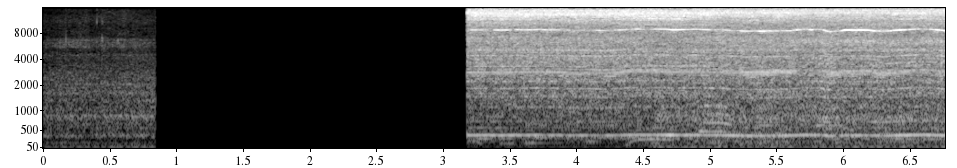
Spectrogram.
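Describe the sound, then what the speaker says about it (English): A steel wire brush cup spins against the metal motor frame of a 1957 Lionel Postwar Alco 200 A locomotive. A short burst of noise cuts out into silence, then a loud, steady whirring scrub runs on without a break. "I'm using a steel wire brush cup to get to the dimple of the motor frame for the front truck"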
